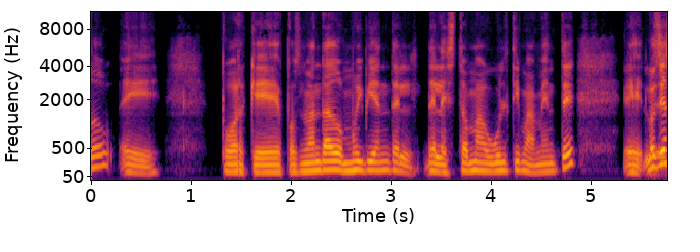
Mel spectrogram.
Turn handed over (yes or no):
no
